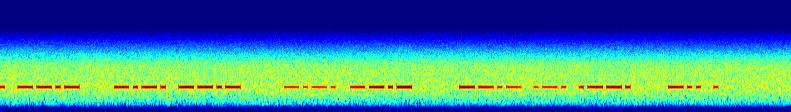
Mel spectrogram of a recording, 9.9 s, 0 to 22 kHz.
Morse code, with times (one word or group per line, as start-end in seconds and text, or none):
0.0-1.0 …
1.4-3.0 CQ
3.5-5.1 CQ
5.7-7.9 QRP
8.4-9.0 DE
